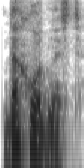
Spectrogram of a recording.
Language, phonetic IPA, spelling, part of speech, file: Russian, [dɐˈxodnəsʲtʲ], доходность, noun, Ru-доходность.ogg
- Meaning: profitability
